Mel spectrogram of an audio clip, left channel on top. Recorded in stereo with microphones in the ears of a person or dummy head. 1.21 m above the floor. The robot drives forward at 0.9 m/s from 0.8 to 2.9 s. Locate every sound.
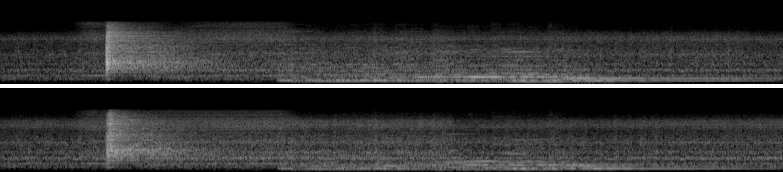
1.1 s a clap: 35° left (ahead or behind), 1.2 m; by 1.2 s 30° left (ahead or behind), 1.3 m
2.8 s a guitar: 40° left (ahead or behind), 3 m
5.6 s a piano: 70° left (ahead or behind), 1.7 m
